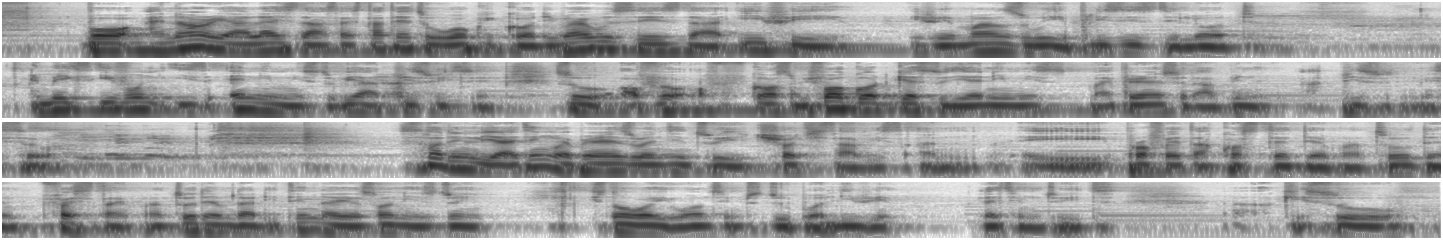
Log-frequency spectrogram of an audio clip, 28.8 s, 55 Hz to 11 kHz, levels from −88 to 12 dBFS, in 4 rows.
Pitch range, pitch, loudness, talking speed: 120-170 Hz, 155 Hz, -19 LUFS, 215 wpm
